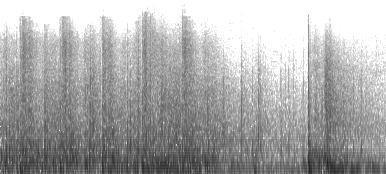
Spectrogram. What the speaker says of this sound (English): Artillery landed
